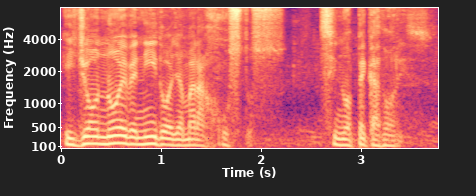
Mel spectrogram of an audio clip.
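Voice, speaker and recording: A man playing a calm, firm teacher with measured, emphatic delivery in a dramatized audio Bible. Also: mid-range voice, lightly acted. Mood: instructive, firm.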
